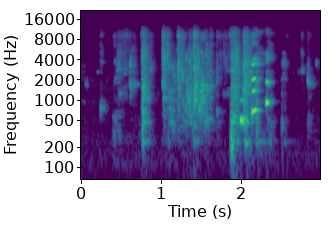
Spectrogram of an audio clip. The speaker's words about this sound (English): Oh yeah, water ASMR.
